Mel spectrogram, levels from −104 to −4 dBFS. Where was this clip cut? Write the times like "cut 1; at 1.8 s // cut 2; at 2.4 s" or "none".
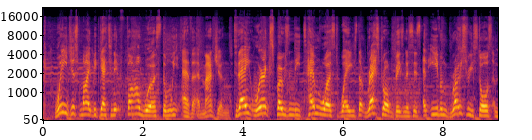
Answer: cut 1; at 1.0 s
